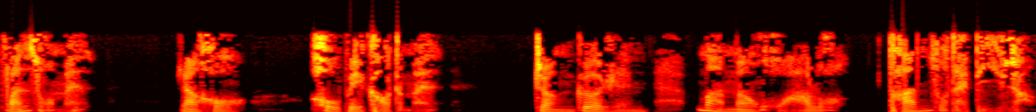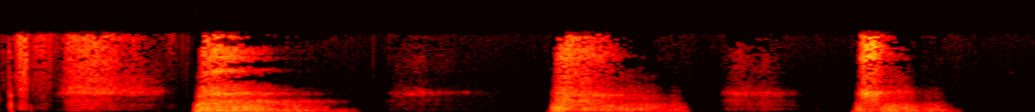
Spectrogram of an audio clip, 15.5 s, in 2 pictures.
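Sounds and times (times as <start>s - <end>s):
speech: 0.0s - 0.7s, 1.3s - 3.4s, 4.0s - 8.5s, 9.2s - 9.9s
heavy panting breaths: 8.1s - 15.1s.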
